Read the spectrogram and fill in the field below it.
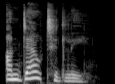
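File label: "undoubtedly", British English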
